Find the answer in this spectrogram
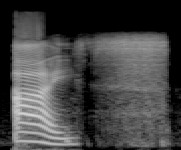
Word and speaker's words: ice: When C comes before E, I, or Y, we hear the sound S. I. S. Ice.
